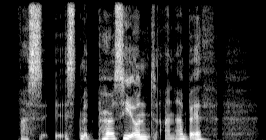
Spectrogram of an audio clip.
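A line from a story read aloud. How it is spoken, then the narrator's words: Cracking voice. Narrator (German): fragte Hazel mit brüchiger Stimme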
